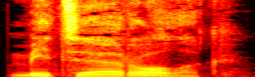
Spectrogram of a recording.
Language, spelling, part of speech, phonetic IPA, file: Russian, метеоролог, noun, [mʲɪtʲɪɐˈroɫək], Ru-метеоролог.ogg
- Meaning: meteorologist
